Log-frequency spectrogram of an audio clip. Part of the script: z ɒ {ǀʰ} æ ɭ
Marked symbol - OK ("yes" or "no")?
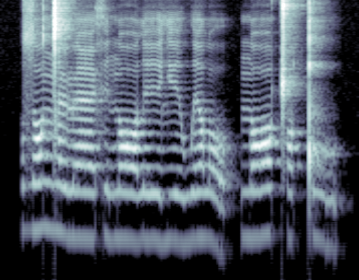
no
